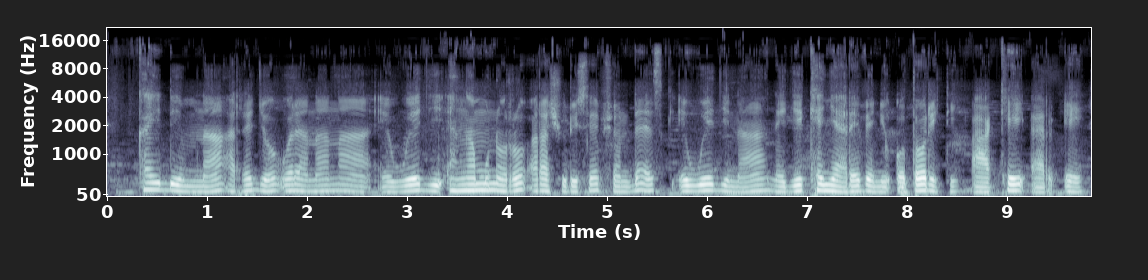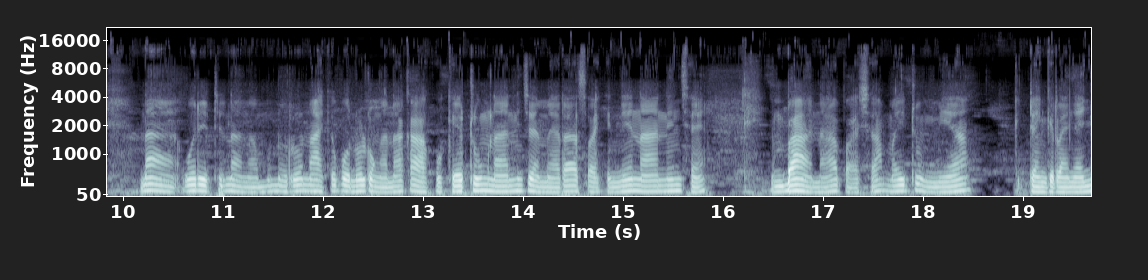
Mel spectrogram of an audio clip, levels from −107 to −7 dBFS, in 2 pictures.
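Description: A speech recording carries Bluetooth SBC compression damage throughout, with treble flickering, gritty noise and aliasing. A spectrogram would show patchy, gapped upper bands, consistent with a likely low SBC bitrate near 96 kbps.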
